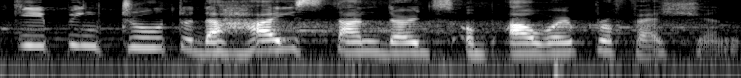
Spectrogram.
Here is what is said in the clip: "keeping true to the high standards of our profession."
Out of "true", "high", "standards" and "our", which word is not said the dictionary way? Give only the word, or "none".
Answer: standards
